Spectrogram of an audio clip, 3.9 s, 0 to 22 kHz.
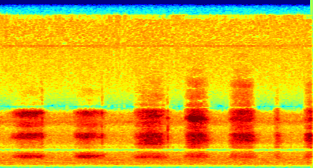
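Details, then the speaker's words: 1948 Ford vacuum wiper motor worked back and forth by hand after fluid was squirted in, not disassembled. Regular soft whooshes of air about every half second with even drag; air moves easily and the unit sounds good, normal operation. "And I don't think I'm going to have to because it's making good noise. You can hear the drag and the air movement."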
